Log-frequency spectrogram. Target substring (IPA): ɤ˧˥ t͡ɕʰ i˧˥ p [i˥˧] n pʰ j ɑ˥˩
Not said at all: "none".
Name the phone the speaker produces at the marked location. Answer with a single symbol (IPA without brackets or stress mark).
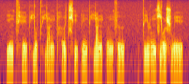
i˥˧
